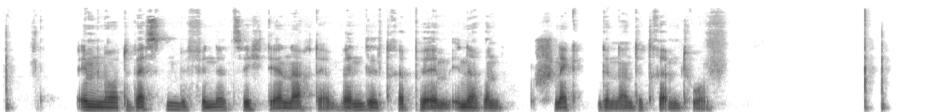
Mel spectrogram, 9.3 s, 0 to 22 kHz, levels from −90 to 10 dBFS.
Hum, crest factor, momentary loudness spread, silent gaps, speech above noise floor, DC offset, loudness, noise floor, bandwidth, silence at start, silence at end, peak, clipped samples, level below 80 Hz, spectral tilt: none; 20 dB; 16 LU; none; 70 dB; under 0.1%; -21 LUFS; -90 dBFS; 16 kHz; 0.05 s; 0.4 s; -2 dBFS; under 0.1%; -58 dBFS; -6.5 dB/octave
